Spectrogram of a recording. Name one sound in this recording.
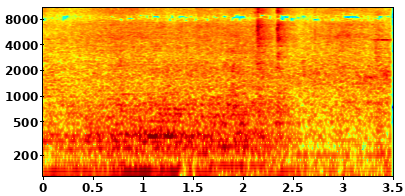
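Elevator doors slide open with a low rumble.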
